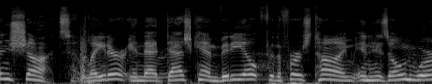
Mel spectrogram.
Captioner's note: gunshots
